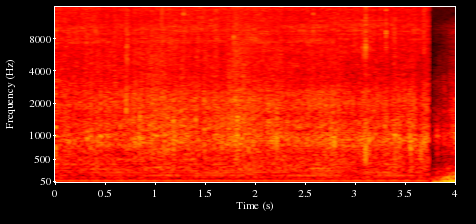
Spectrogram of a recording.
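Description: Portable generator running with a steady low hum, with a few faint clicks and crunches of fat bike tyres on gravel. The sound cuts off suddenly near the end.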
